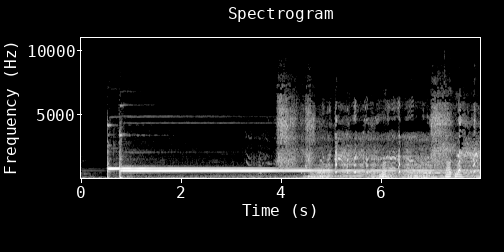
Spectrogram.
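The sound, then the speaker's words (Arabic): A doorbell at a house door gives a two-note ding-dong chime: two quick strikes, then a clear tone that rings out for several seconds. Overlapping voices and busier sounds follow. “ندق الجرس.”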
